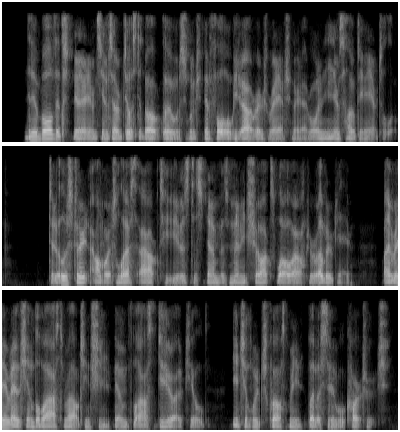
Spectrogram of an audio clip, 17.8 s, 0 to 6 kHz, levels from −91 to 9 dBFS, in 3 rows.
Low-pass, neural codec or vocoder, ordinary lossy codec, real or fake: 5.4 kHz; autoencoder, 44.1 kHz, a latent of 192 numbers a frame, MeloTTS; MP3, 48 kbps; fake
